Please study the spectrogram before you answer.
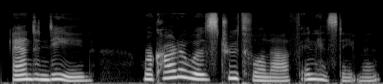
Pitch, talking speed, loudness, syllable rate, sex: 220 Hz, 140 wpm, -18 LUFS, 5.1 syllables/s, female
